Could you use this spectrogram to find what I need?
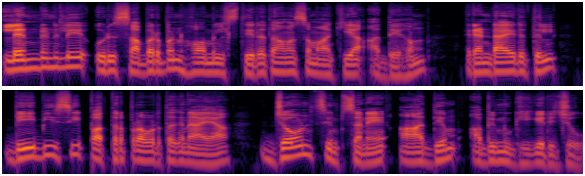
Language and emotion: Malayalam, neutral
